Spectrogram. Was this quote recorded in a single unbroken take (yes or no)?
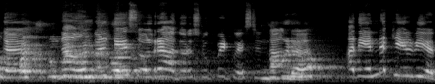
yes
